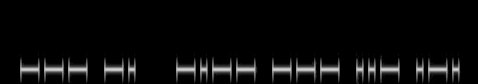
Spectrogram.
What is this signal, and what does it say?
Morse code, heard as a keyed tone, about 20 wpm, 700 Hz. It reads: ON YOUR
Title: Sentences from Top 1000 Words - Review Part 1 - 20wpm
